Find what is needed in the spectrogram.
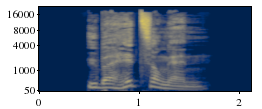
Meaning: plural of Überhitzung
- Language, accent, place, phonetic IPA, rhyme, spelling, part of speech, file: German, Germany, Berlin, [ˌyːbɐˈhɪt͡sʊŋən], -ɪt͡sʊŋən, Überhitzungen, noun, De-Überhitzungen.ogg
